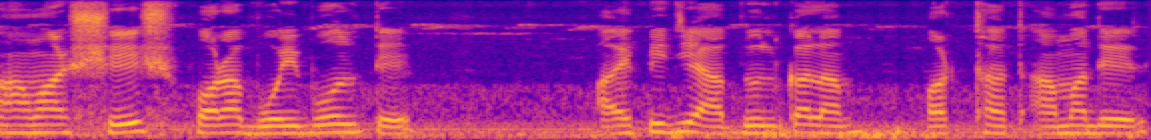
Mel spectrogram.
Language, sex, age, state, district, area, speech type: Bengali, male, 18-30, West Bengal, Kolkata, urban, spontaneous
